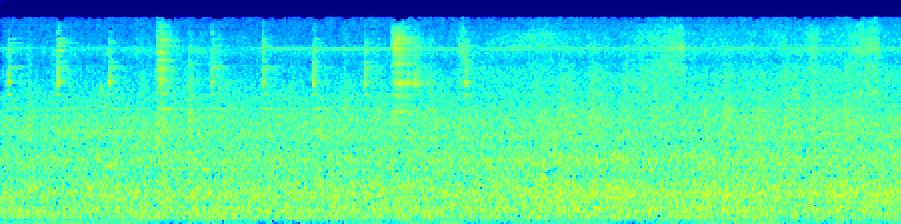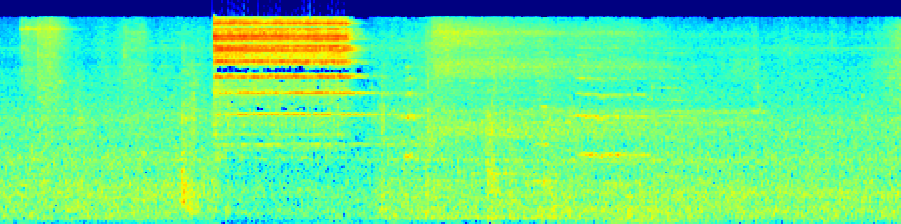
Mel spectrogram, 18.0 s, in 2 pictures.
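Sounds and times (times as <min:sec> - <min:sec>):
train rumbling: 0:00.0 - 0:18.0
high wheel squeal: 0:14.7 - 0:15.6.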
